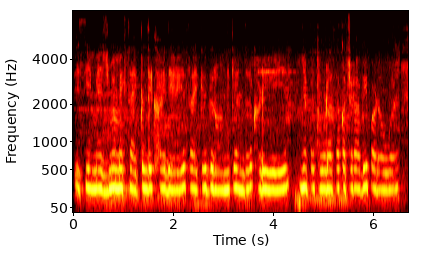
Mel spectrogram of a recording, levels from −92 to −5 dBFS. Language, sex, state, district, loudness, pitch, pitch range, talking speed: Hindi, female, Bihar, Begusarai, -29 LUFS, 245 Hz, 235-255 Hz, 225 wpm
